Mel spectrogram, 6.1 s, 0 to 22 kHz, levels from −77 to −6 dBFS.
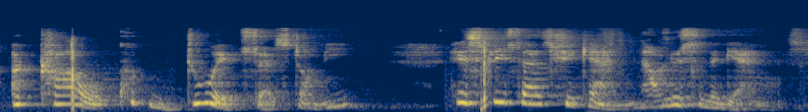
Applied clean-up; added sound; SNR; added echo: none; Telephone; 10 dB; reverberation time 1.3 s.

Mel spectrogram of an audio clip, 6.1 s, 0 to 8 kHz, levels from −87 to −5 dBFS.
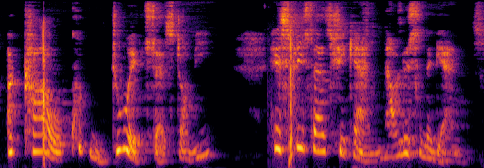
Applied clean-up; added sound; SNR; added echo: classical method WPE with log-MMSE.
